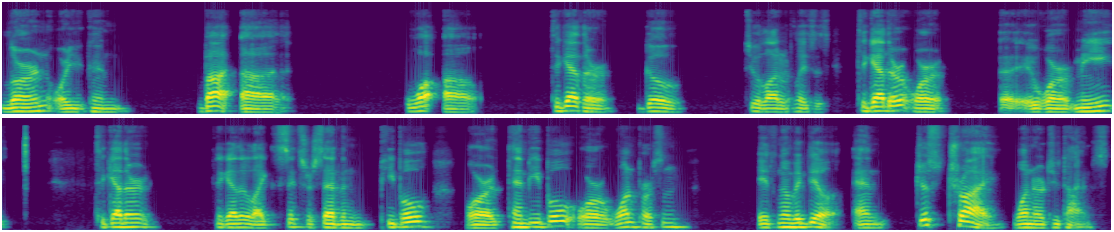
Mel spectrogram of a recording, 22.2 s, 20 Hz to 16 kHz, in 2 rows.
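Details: Adult male stroke survivor with aphasia since a stroke during mitral valve surgery for hereditary mitral valve prolapse in 2007, recorded July 2024, real patient who says communicating is still hard; aphasia.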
